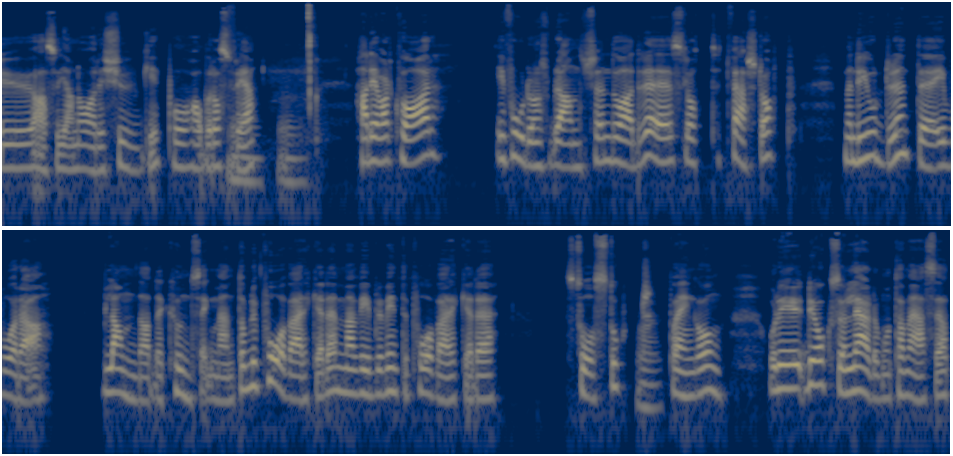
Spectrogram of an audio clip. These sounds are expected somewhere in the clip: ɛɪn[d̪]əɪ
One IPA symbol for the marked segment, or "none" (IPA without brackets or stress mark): t̪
